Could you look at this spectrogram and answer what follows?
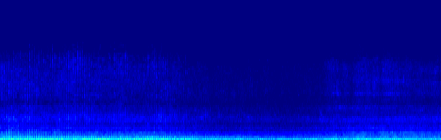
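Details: Loud, steady, low engine drone like a propeller aircraft or motor, filling the whole recording with no animal calls.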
